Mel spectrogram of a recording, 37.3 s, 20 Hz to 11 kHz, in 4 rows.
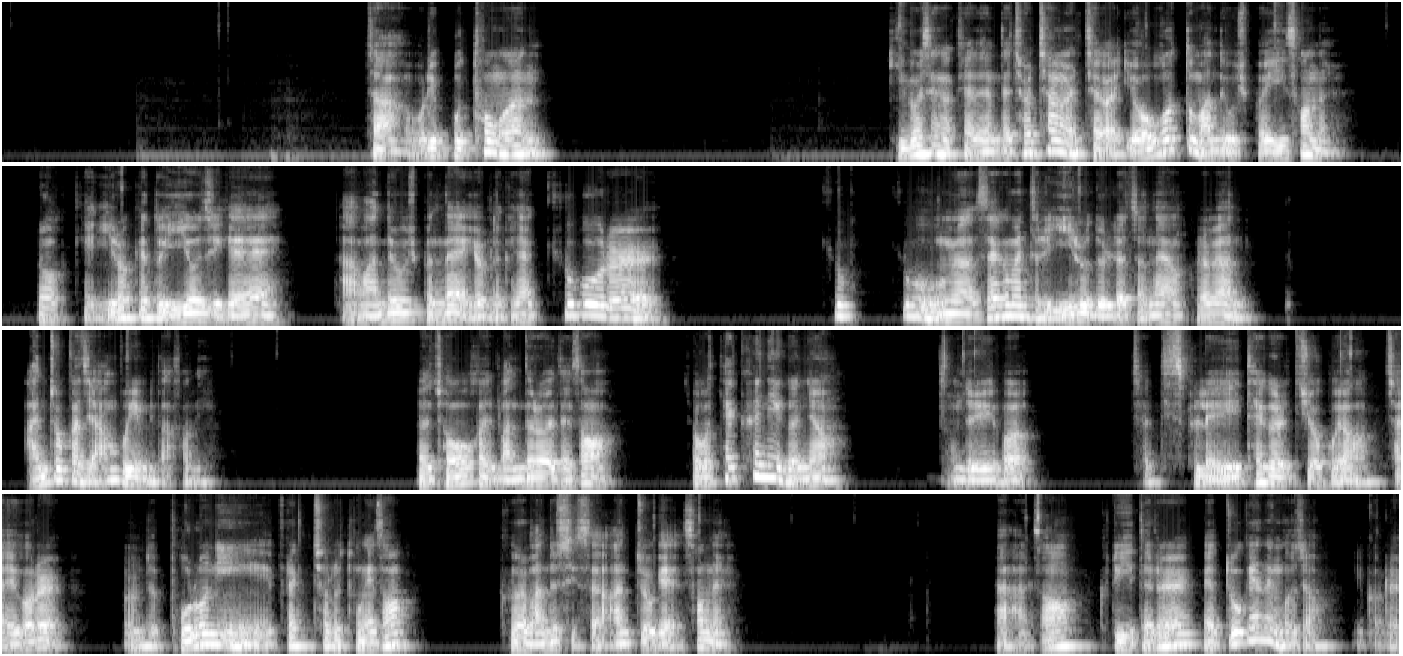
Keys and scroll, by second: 5.1 3, 7.3 ctrl+2, 12.7 Escape, 15.7 ctrl+2, 16.9 Escape, 17.9 ctrl+2, 21.9 Escape, 32.1 ctrl+2, 34.1 Escape.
